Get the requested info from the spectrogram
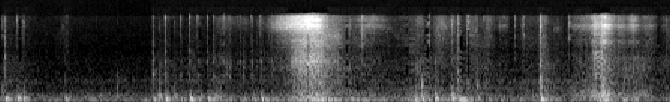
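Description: Faint computer keyboard typing: scattered key clicks, with a brief louder hiss about three seconds in and another about six seconds in.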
